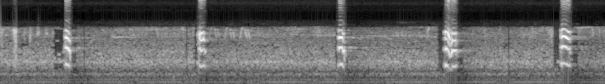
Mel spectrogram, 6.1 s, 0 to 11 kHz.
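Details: Northern goshawk with food, recorded in Estonia on 1 May 2022. Five clipped, harsh squawking notes come at irregular gaps of about one to one and a half seconds against a constant hissing background.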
